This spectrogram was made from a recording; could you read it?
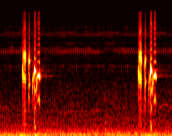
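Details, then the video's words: Actively singing sooty-headed bulbul, played to lure wild bulbuls: two short liquid phrases of a few rapid notes each, roughly two and a half seconds apart, over faint hum. "SUARA BURUNG KUTILANG GACOR"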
